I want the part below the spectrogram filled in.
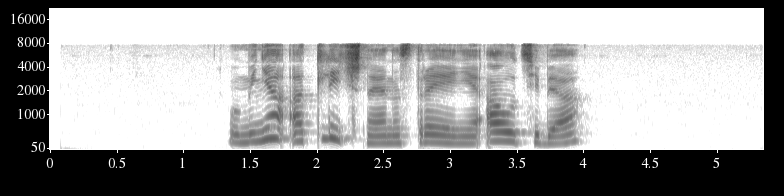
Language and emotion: Russian, positive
